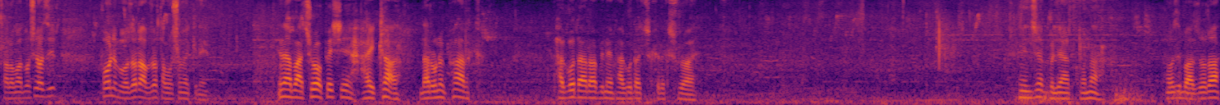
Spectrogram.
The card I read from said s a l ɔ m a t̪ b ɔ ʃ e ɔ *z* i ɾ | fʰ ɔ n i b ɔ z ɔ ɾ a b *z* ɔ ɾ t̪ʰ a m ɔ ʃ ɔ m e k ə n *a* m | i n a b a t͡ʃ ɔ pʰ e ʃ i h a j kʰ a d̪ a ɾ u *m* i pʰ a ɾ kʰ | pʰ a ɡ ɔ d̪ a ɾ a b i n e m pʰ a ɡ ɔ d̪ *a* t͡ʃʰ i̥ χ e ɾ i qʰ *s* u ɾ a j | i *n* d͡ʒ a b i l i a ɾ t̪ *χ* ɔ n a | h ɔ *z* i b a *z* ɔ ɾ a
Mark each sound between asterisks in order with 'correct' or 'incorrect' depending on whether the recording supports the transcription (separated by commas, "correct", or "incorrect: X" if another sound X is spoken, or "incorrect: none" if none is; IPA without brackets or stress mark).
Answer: correct, correct, incorrect: e, incorrect: n, correct, incorrect: ʃ, correct, correct, correct, correct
